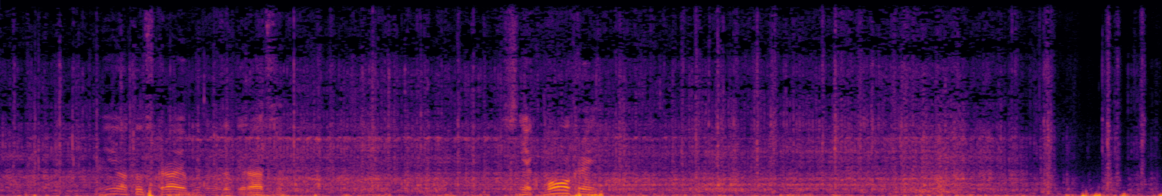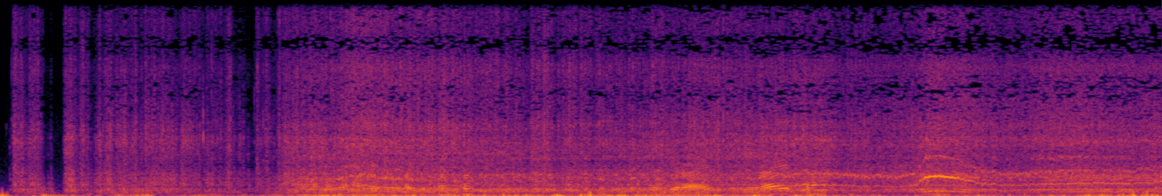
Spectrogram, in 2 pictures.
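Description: Tyres crunch and scrape through snow.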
